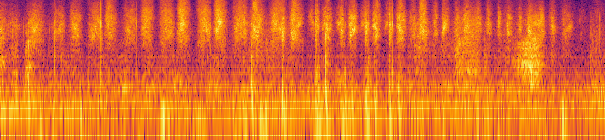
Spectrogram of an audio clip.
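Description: Hands rubbing fast over bare skin in a massage of the upper arm, a quick even run of hissing friction strokes, about seven a second, that stops just before the end.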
